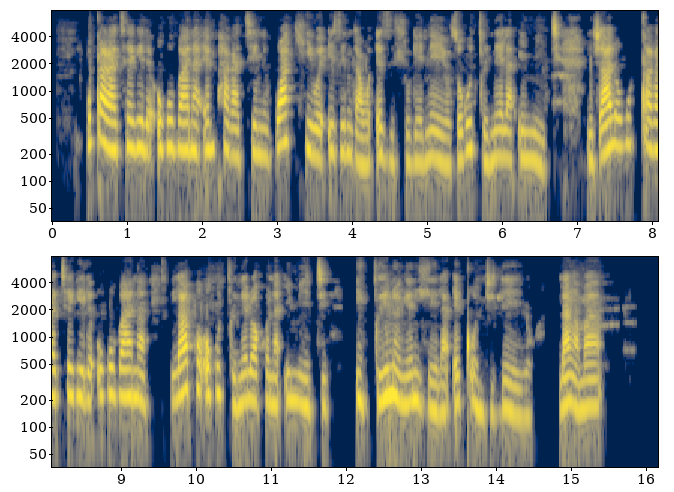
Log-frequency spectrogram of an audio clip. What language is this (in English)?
North Ndebele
